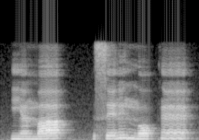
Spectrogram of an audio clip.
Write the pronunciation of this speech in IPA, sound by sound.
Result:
j ɛ̃˨ m a˨˦ | s e˧ ɾ ĩ˦ n ɔ˧ k ɛ̃˦

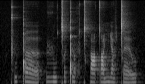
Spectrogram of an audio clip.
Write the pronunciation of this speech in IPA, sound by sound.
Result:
ǁ u ǃ ɜ | ɮ u ǀ ə ǃ u ħ ǀʰ ə w tˤ i ɲ æ v ǀ ɛ ʊ̯

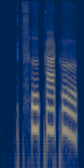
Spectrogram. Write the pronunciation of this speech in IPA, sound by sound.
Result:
t͡sʰ ɹ̩˥ k ä˥ k ɤ˥˩

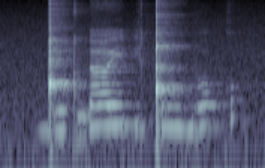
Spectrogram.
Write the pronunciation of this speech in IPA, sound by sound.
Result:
ɡ͡ǃ ɪ t ṵ ɾ ɐː j pʲ ɐ ǃ uː b o k

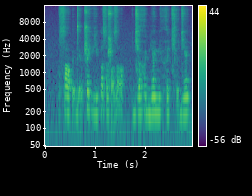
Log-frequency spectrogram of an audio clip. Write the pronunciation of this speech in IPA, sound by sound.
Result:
sˤ ɛ ʔ ə̰ d̪ ɛ̰ ʈ͡ʂ ɛ vʲ ɜ pʲ ʌ sˤ ə ʐ ə̰ zˤ ɛ̰ | d͡ʑ ʌ ɦ ɒ bʲ ɑ̃ mʲ ũ h ə t͡ɕʰ ə̰ d͡ʑ ɛ̃

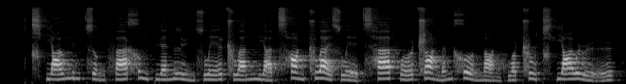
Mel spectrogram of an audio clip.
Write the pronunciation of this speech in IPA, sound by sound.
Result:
t͡ɕʰ j ɑ˧˥ ʊ̯ n̪ y˧ n t͡s ʊ̰˨˩ ŋ f ä˧˥ x ʊ˥˩ ŋ p ɥ ɛ˧˥ n l y̰˨˩ n s w e˧˥ ɪ̯ ʈ͡ʂ w a˧˥ n n̪ j ä̰˨˩ t͡sʰ ɑ˥˧ ŋ ʈ͡ʂ w a˥˩ ɪ̯ s w ḛ˨˩ ɪ̯ t͡sʰ ä˥ f o˧˥ ʊ̯ ʈ͡ʂ ɑ˥˩ ŋ ə˥ n x o˥˩ ʊ̯ n̪ ɑ̰˨˩ ŋ x w ɔ˦ ʈ͡ʂ u˥˩ t͡ɕʰ j ɑ˥ ʊ̯ ɻ ɻ̩˨˩˦

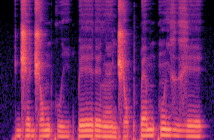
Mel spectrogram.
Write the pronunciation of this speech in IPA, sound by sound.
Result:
d͡ʒ ə˧ d͡ʒ ɔ˧ m kʷ iː˨ k͡p eː˦ ɾ e˨ l ɛ̃˨ d͡ʒ ɔ˨ p k͡p ɛ˦ m kʷ ĩ˦ ɣ ɨ˧ ɣ e˧

